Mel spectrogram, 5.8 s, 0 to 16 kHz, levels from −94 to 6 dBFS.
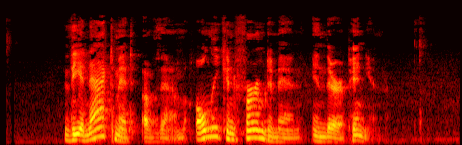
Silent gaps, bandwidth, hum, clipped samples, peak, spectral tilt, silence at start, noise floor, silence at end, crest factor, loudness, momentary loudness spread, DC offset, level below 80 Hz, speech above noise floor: none; 10.5 kHz; none; under 0.1%; -10 dBFS; -6.5 dB/octave; 0.8 s; -69 dBFS; 1.1 s; 20 dB; -28 LUFS; 12 LU; under 0.1%; -68 dBFS; 41 dB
